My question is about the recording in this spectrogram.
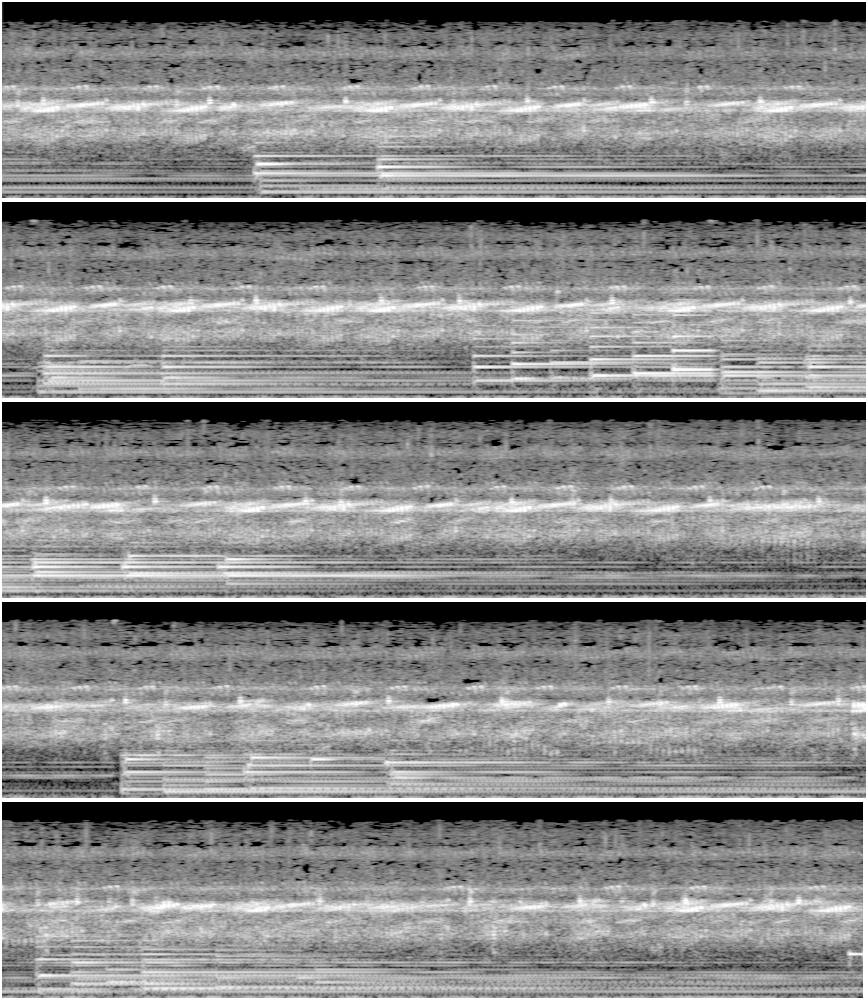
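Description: Meditation track: a dense frog chorus of rapid, pulsing calls under slow, sustained chords that shift to a new chord every four to eight seconds.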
